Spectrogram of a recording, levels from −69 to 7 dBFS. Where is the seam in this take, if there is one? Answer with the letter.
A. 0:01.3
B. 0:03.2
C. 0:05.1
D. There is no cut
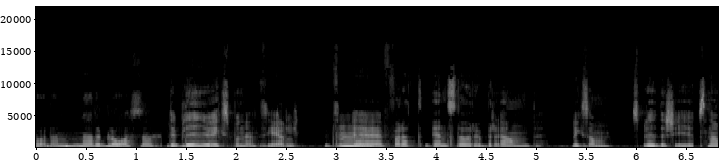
A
